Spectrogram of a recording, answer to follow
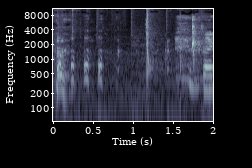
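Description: Men laughing, a quick run of short 'ha-ha' pulses at the start, then a single sharp click a little past a second in.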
